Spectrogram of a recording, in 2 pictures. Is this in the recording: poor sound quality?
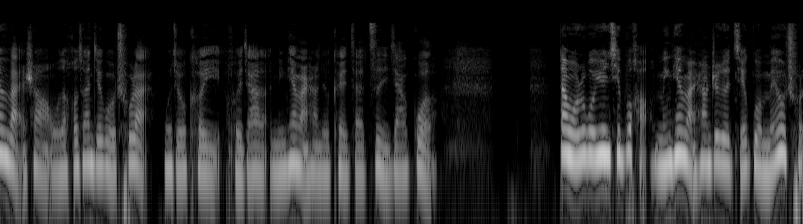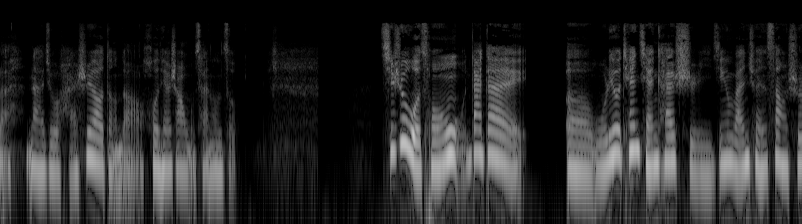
no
